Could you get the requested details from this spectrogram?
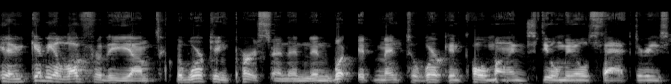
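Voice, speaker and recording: At a moderate pace, a man with fairly low pitch and a slight Pittsburgh accent speaks with ordinary pitch variation. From Pittsburgh, US. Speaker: industrial strategist. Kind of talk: podcast interview. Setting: video call.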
